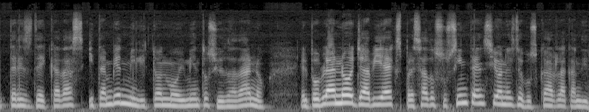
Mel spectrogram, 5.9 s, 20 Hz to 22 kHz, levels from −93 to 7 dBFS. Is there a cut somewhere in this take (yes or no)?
no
